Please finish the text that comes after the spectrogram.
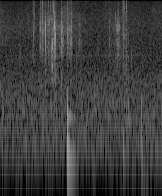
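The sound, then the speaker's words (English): A quiet gulp of water is swallowed, with faint wet mouth clicks and a soft thump around it, and no one speaking. “I get a drink of water.”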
